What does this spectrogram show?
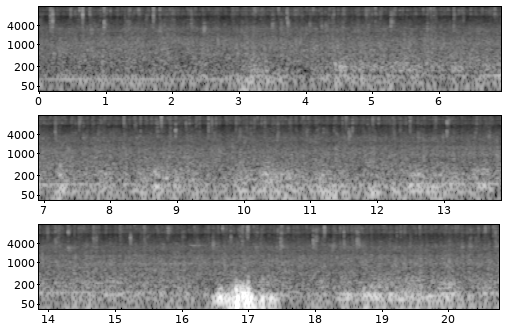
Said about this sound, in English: We have the rain hitting some metal chairs in the backyard on the concrete slab. We have it hitting some wooden boards above me with the lean-to, the temporary lean-to.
